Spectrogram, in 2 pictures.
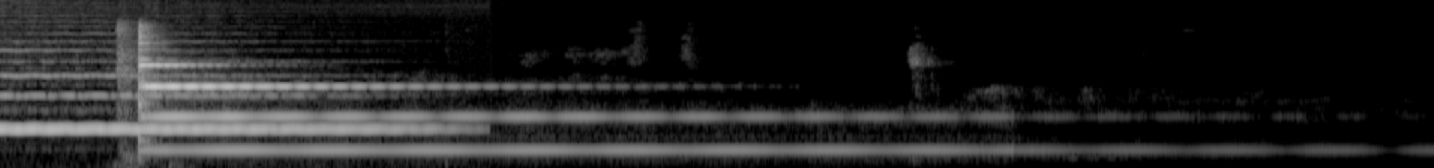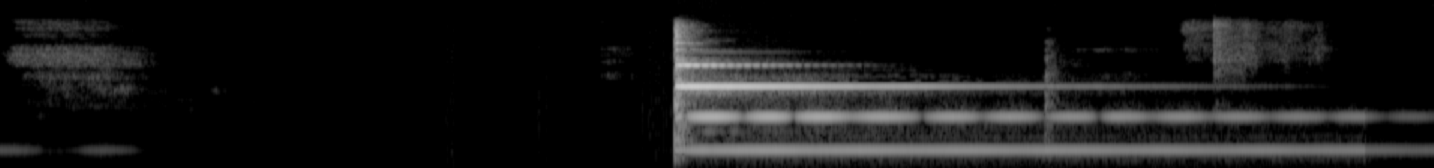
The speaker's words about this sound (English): The sound of the bell also calls us home.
